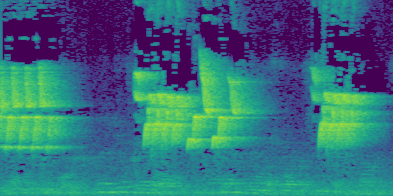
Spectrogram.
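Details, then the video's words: European goldfinch, a newly acquired bird, sings bright, tinkling, twittering phrases in three quick high-pitched bursts with short pauses, a clean song known as "el tres vueltas". "Jilguero a cante limpio " el tres vueltas""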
